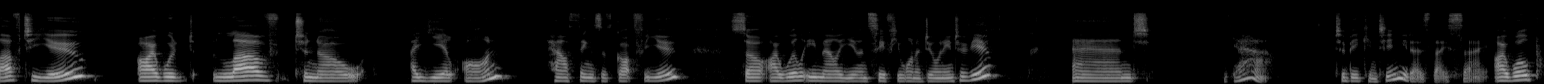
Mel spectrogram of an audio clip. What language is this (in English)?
English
